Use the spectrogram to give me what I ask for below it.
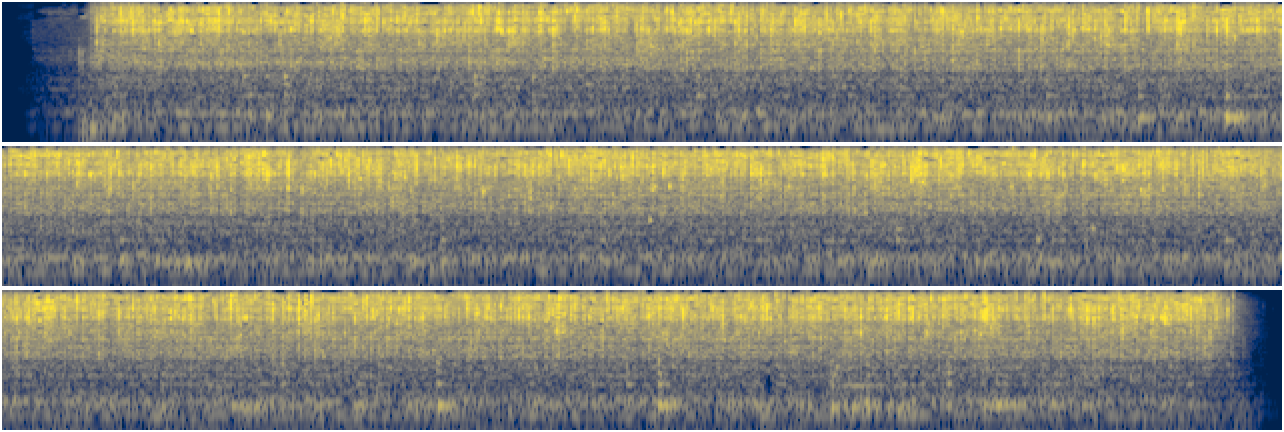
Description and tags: Sound of waterflow
Panska, flow, Czech, Pansk, flows, water, waterflow, CZ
